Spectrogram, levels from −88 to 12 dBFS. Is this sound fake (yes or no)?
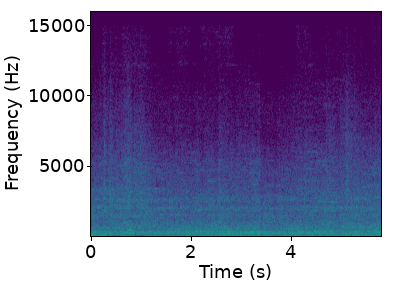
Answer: no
